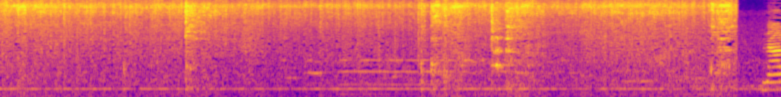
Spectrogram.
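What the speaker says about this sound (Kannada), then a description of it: "ಟೊಮೆಟೊ ಫ್ರೈ ಆಗ್ತಾ ಇದೆ, ಇನ್ನೂ ಸ್ವಲ್ಪ ಫ್ರೈ ಆಗಬೇಕು." Green tomatoes fry in a pan for a spicy chutney, with a continuous close sizzle and repeated scraping of the stirring utensil, ending in a brief clatter.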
